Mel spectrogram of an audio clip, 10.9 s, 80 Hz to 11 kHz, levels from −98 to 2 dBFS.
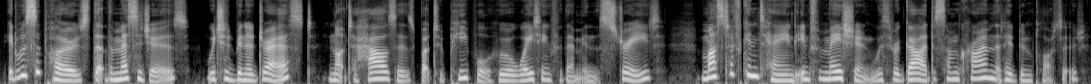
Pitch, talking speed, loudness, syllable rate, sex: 215 Hz, 205 wpm, -21 LUFS, 5.5 syllables/s, female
